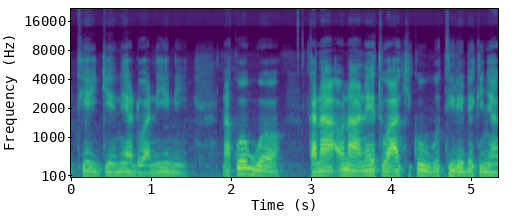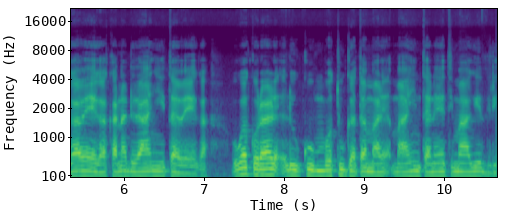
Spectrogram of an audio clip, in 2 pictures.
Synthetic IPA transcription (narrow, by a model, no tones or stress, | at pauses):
tiaiɡeneadoanini | nakwɔɣwɔ | kanaʔɔnaːnɛtuakikouɣotiɾendekiɲaɣawɛɣakanadeɾaɲitawɛɣa | oɣakoɾaɾeukummotuɡatamaintanɛtimaɣeðiɾi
